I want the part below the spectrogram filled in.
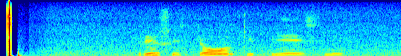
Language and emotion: Russian, sad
